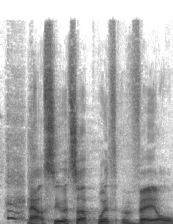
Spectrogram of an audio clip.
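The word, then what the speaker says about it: Veyle: see what's up with Veil which rhymes with whale that's the last of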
